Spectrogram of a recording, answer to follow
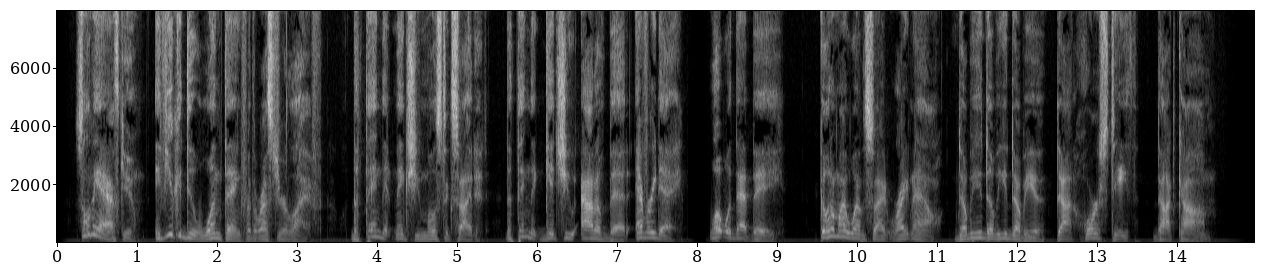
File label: Impression; Tony Robbins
